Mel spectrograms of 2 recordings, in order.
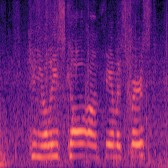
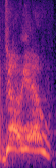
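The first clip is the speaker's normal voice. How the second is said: higher, furious yelling; angry shout; 7 semitones higher than usual. Real, not acted. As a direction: shout it at the cop. Drunk man yelling at officer.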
